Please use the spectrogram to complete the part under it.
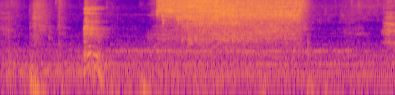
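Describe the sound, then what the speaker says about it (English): Water for cooking beans and rice runs steadily from a tap into a pot for a couple of seconds, a soft hissing rush with a few clunks before it, fairly quiet and without talk. "there's already a line where you can pour the water in"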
